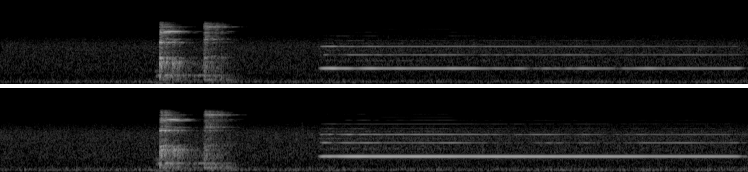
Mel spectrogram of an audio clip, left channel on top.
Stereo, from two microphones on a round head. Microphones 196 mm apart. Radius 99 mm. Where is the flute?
25° right (ahead or behind), 1.5 m.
